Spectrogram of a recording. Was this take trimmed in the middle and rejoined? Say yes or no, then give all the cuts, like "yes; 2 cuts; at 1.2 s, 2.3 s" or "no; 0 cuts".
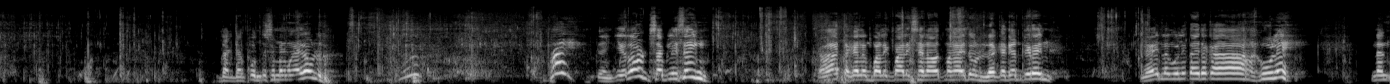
no; 0 cuts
